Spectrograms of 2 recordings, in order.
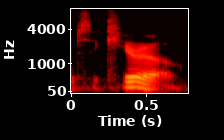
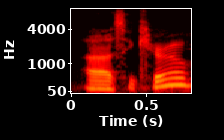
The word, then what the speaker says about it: Sekiro: From Software's latest game, Sekiro. Sekiro? I think that's how you say it. Sekiro, right.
